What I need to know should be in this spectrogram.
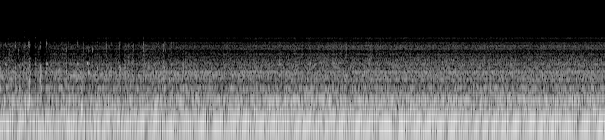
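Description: A racing engine roars loudly and steadily from inside the car.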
